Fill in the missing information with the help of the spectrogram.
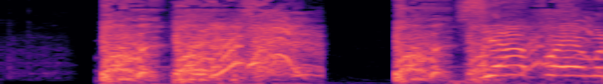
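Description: An acted adult cough: a few harsh bursts mixed with voiced throat-clearing and groaning sounds.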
